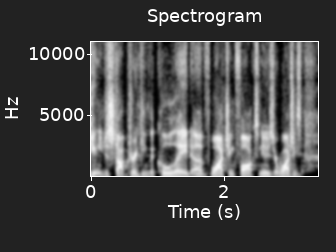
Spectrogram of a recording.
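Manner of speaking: normal talking voice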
